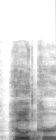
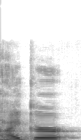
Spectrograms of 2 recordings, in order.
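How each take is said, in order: First: The name is said with an L sound. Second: The name is said without an L sound. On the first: The speaker calls it right. "There we go" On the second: The speaker calls it wrong. "Am I pronouncing that right?"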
